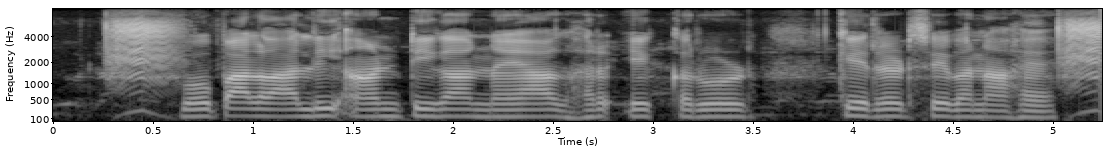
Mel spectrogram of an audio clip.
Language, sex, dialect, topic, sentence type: Hindi, male, Kanauji Braj Bhasha, banking, statement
